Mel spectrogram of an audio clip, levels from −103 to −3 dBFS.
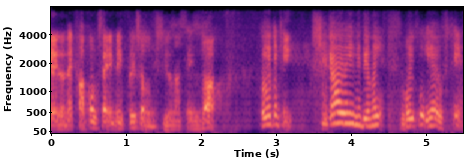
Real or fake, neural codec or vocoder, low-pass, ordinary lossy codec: fake; codec, 16 kHz, 0.5 kbps, FreqCodec, smaller model; 7.2 kHz; none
